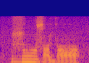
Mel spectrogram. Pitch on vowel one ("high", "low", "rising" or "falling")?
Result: high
